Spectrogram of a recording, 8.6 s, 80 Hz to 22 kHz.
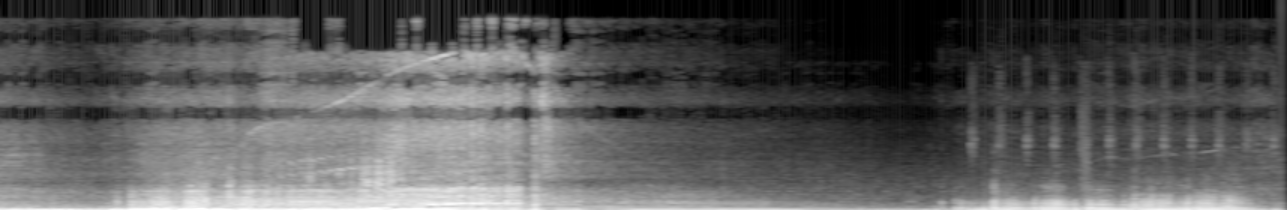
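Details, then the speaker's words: Turbo FD2 Civic Si with an FX500 clutch, cooked by a third-gear burnout. Revs climb and flare in each gear while road speed lags, with slipping audible right on the shift to second. Clutch slipping; upgrade to a Clutchmaster twin disc planned. "So I tried a third gear burnout. I kind of, cooked the clutch. You guys can tell first was second. Right when I hit second, you can hear the clutch slipping."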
